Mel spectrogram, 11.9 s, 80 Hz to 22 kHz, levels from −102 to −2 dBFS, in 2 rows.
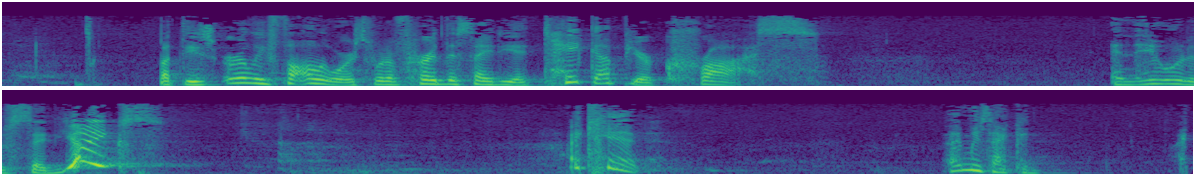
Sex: male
